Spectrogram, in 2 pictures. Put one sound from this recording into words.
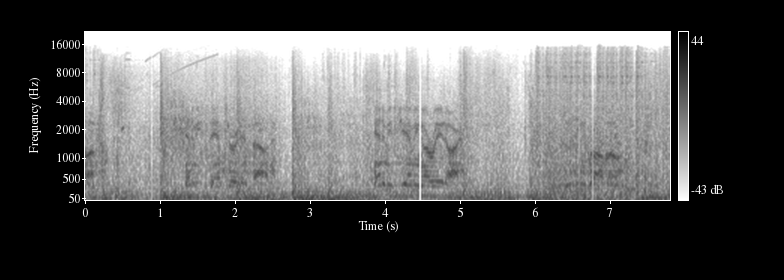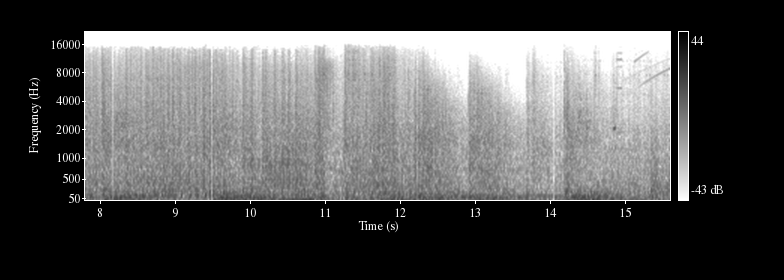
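Gunshots fire in rapid bursts close by.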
